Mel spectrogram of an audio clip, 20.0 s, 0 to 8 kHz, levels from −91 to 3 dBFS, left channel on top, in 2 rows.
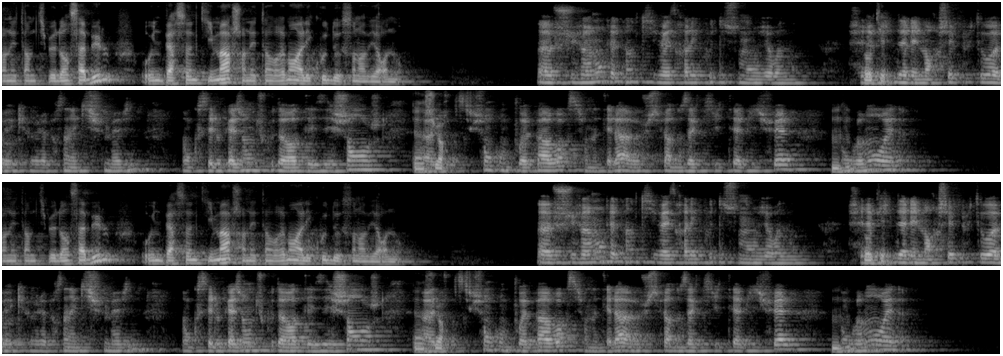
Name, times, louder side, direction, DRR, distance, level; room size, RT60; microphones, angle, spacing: voice 1, 0.0-4.0 8.6-8.9 14.1-14.4 18.3-18.5, left 2 dB, 70° left, 9 dB, 1.2 m, -32 dB
voice 2, 5.4-8.0 8.5-19.0, equal, 55° right, 5 dB, 5.7 m, -38 dB
25.5 x 23.0 x 7.3 m, 0.70 s
head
